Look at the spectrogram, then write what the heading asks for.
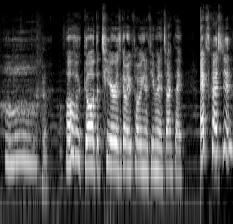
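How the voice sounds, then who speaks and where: A woman speaks with an Irish accent. Her pitch sits fairly high. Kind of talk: casual conversation.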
